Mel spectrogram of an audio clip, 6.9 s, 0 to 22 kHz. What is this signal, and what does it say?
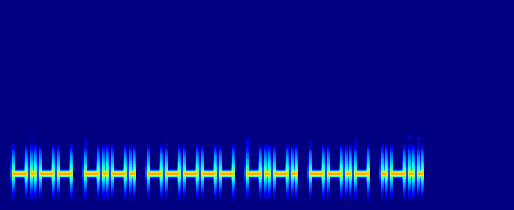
Morse code, heard as a keyed tone, about 20 wpm, 700 Hz. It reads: YC0CQL
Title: DXCC-100 Call Signs - 6 Characters - Repeated 3x - 20wpm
